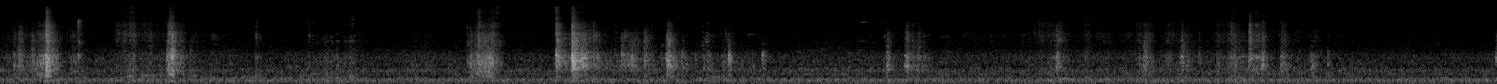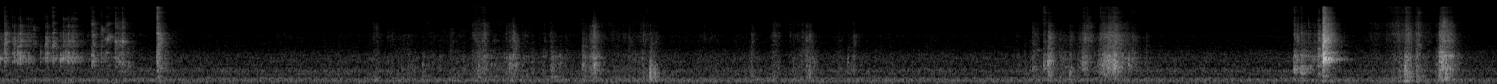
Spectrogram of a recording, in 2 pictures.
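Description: Computer motherboards knocking and clattering as they are pulled out of a woven plastic sack and dropped onto a pile of other boards, with the sack rustling. The knocks come singly and in short clusters, the loudest near the end, over a steady low hum.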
